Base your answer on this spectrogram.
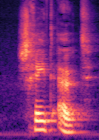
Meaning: singular past indicative of uitscheiden
- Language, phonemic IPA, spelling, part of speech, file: Dutch, /ˌsxeːt ˈœy̯t/, scheed uit, verb, Nl-scheed uit.ogg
